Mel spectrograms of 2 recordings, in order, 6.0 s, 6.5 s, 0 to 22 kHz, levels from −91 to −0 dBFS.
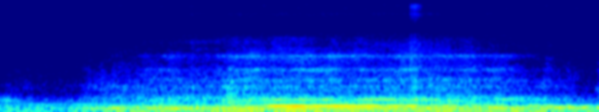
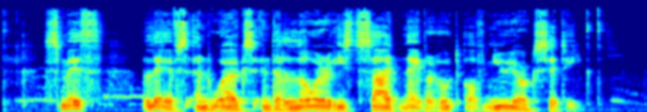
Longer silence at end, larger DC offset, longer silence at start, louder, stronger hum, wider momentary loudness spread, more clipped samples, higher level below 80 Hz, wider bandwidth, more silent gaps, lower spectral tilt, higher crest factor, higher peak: second, 0 s vs 0.7 s; neither; second, 0 s vs 0.45 s; second, -38 LUFS vs -20 LUFS; neither; first, 19 LU vs 12 LU; neither; first, -46 dBFS vs -56 dBFS; about the same, 17.5 kHz vs 16.5 kHz; neither; first, -10 dB/octave vs -5.5 dB/octave; about the same, 16 dB vs 18 dB; second, -20 dBFS vs -4 dBFS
